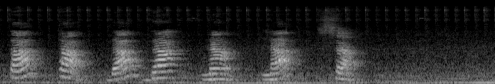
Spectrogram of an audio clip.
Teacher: దంతాల సహాయంతో పలుకుబడే అక్షరాన్ని దంత్యాలు అని చెప్పేసి అంటారు.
